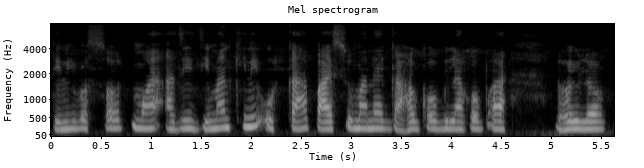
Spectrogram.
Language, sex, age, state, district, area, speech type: Assamese, female, 60+, Assam, Dibrugarh, rural, spontaneous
